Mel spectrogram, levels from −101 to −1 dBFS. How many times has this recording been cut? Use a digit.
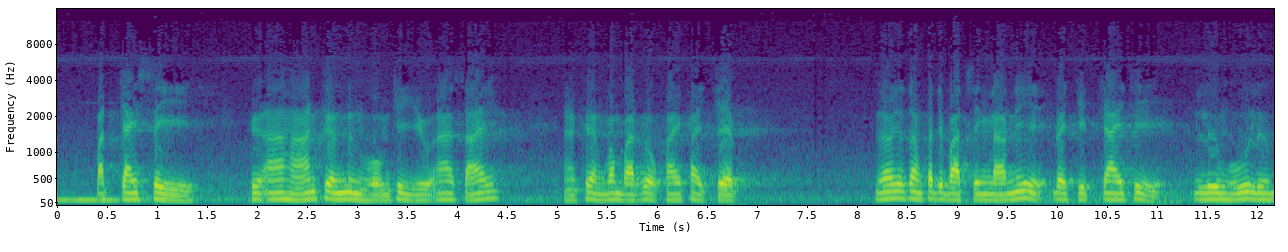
0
